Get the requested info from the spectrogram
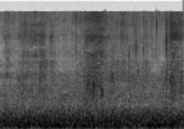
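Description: A reclining loveseat burning in big open flames: a steady low rumble of fire, with a few brief crackles about a second in.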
